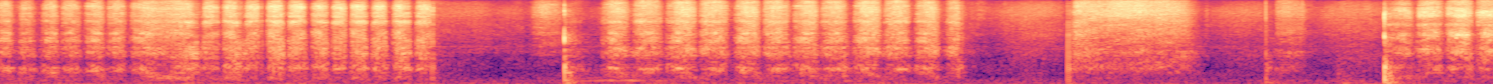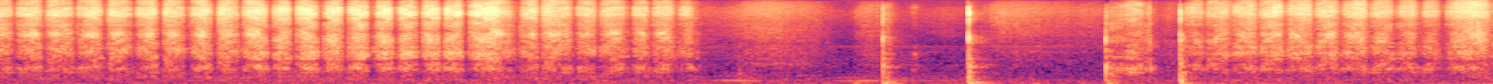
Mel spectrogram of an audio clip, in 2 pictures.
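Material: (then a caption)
Glass. The plastic tip of a white stylus, held in the hand while drawing, strokes and taps the glass screen of an iPad-style tablet lying flat on a desk. Bursts of fast, rhythmic scratchy rubbing alternate with short quiet pauses. A few sharp, clicky taps stand out between the strokes.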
